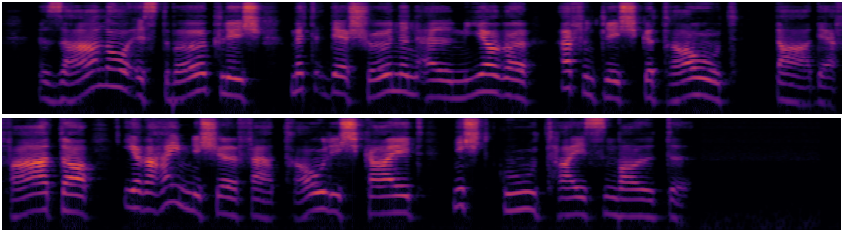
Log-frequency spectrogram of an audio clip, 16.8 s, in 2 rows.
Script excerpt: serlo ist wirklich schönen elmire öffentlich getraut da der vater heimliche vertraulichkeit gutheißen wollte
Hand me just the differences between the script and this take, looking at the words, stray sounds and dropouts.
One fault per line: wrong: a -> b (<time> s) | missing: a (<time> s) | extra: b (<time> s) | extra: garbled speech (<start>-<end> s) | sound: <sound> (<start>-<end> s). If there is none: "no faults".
extra: mit der (2.9 s)
extra: ihre (9.7 s)
extra: nicht (12.9 s)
